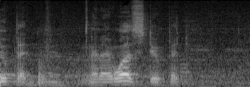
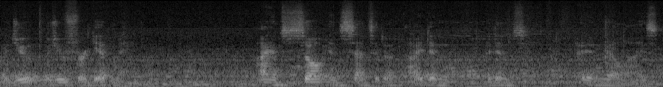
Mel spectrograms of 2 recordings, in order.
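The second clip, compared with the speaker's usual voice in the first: much softer, lower, humble apology; 5 semitones lower, 15 dB quieter than usual. Retold or imitated. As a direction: plead forgiveness gently, almost hushed. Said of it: "I came up to him and I said".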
